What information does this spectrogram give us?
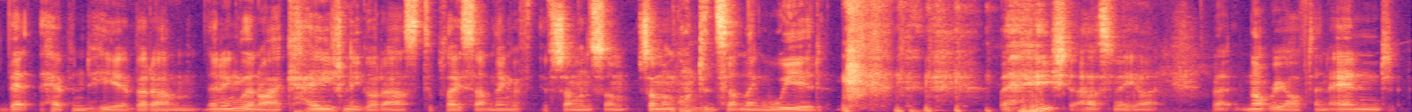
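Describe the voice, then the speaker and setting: A man's voice: on the low side, normal speed, creaky. A middle-aged man with a New Zealand accent, chatting casually as a guest guitarist, laughing easily and restarting his sentences. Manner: relaxed, self-deprecating, laughs often, many restarts. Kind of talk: casual interview chat.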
